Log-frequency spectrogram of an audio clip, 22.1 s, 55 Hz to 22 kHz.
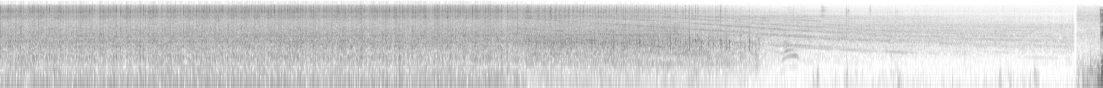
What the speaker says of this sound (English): the second successful start of the Curtis Wright R3350-32WA radial engine on this particular morning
